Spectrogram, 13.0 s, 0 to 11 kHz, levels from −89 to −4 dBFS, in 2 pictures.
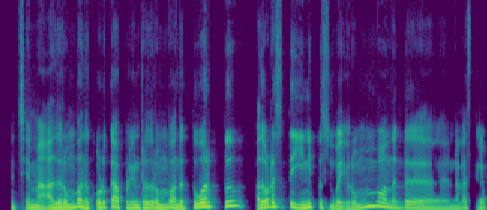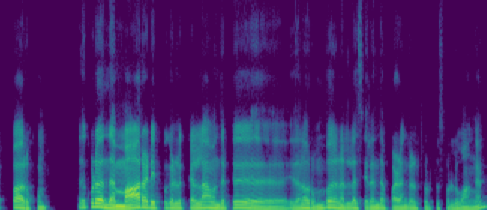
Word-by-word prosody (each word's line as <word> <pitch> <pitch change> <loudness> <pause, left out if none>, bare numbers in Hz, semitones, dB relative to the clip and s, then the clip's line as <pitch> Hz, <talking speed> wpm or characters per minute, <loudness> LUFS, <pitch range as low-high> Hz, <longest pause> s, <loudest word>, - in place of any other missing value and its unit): நிச்சயமா. 140 -2 -1
அது 130 +2 +3
ரொம்ப 165 +7 +3
அந்தக் 140 -5 0
கொடுக்காப்புளின்றது 155 -1 +2
ரொம்ப 150 +5 +2
அந்தத் 120 -4 0
துவர்ப்பு, 210 +4 +4 0.4
அதோட 170 +6 +4
சேத்து 195 0 -2
இனிப்பு 175 +3 +1
சுவை. 120 -5 0 0.2
ரொம்ப 205 - +2
வந்துட்டு 160 -2 -1 0.6
நல்லா 130 +8 -4
சிறப்பா 145 +3 -5
இருக்கும். 115 -4 -6 0.4
அது - - -6
கூட 200 - +2
அந்த 150 -4 +2 0.2
மாரடைப்புகளுக்கெல்லாம் 140 -1 +1
வந்துட்டு 135 +3 -3 0.7
இதெல்லாம் 125 +3 -2
ரொம்ப 130 +7 -2 0.2
நல்ல 130 +1 -3
சிறந்த 125 0 -3
பழங்கள்னு 120 +1 -4
சொல்ட்டு 115 +1 -12
சொல்லுவாங்க. 110 -2 -5
140 Hz, 135 wpm, -22 LUFS, 125-165 Hz, 0.7 s, துவர்ப்பு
